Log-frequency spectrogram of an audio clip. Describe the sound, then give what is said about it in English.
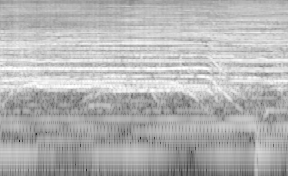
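A rowdy crowd at a church service cheers and whoops, a loud, dense wall of voices with sliding high whoops rising and falling throughout. “The rowdy crowd. Maybe it's something to do with Travis. The rowdiest of them all.”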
